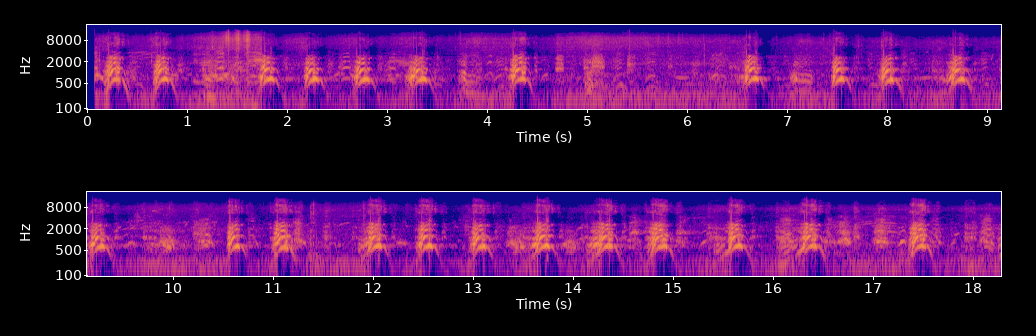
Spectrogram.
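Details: Border Collie waiting its turn at lure coursing, going crazy while watching the lure bunny: rapid, high-pitched excited barks and yips, nearly two per second in irregular bursts, with a brief noisy patch near the start.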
